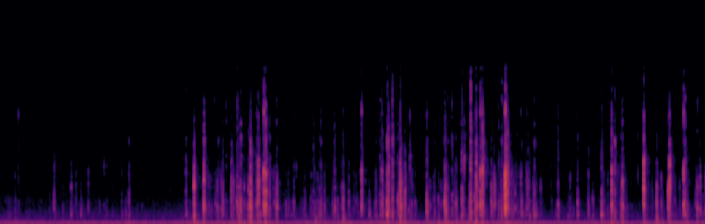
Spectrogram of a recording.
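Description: Two hands type with their fingertips on a vintage beige plastic full-size Fujitsu Siemens computer keyboard. Sparse keystrokes over the first few seconds give way to dense, rapid typing. The short, bright plastic clicks die away almost instantly over a steady low background rumble.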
